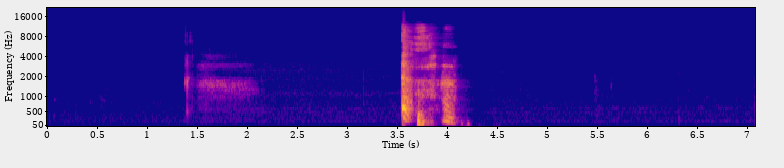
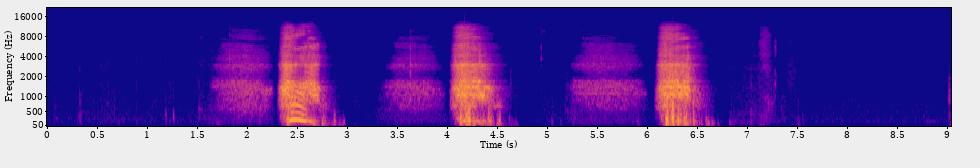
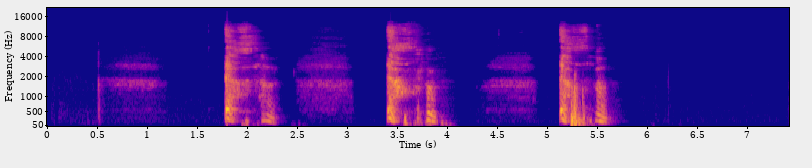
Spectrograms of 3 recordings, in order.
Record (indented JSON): {
  "cough_length": "7.1 s",
  "cough_amplitude": 32768,
  "cough_signal_mean_std_ratio": 0.14,
  "exhalation_length": "9.0 s",
  "exhalation_amplitude": 31095,
  "exhalation_signal_mean_std_ratio": 0.3,
  "three_cough_length": "7.4 s",
  "three_cough_amplitude": 32767,
  "three_cough_signal_mean_std_ratio": 0.25,
  "survey_phase": "beta (2021-08-13 to 2022-03-07)",
  "age": "45-64",
  "gender": "Female",
  "wearing_mask": "No",
  "symptom_none": true,
  "symptom_onset": "12 days",
  "smoker_status": "Never smoked",
  "respiratory_condition_asthma": false,
  "respiratory_condition_other": false,
  "recruitment_source": "REACT",
  "submission_delay": "2 days",
  "covid_test_result": "Negative",
  "covid_test_method": "RT-qPCR",
  "influenza_a_test_result": "Negative",
  "influenza_b_test_result": "Negative"
}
